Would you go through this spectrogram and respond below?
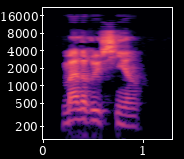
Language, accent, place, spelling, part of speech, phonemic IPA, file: French, France, Lyon, malrucien, adjective, /mal.ʁy.sjɛ̃/, LL-Q150 (fra)-malrucien.wav
- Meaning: Malrucian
